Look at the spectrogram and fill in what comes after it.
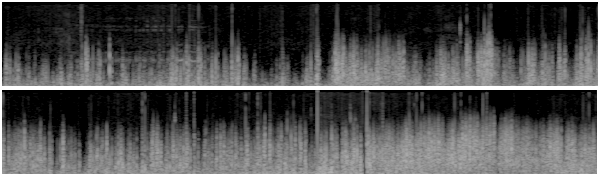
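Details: Only heavy wind buffeting the microphone is heard, with no clear animal calls. A steady low rumble dominates throughout.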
